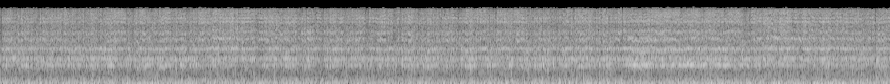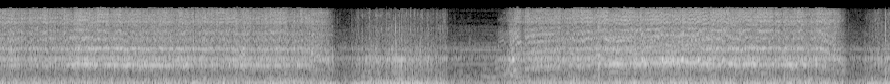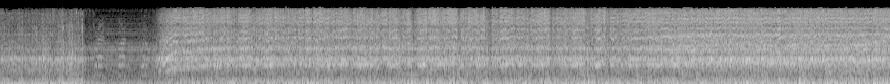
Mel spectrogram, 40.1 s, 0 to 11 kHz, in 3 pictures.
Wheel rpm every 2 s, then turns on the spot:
200, 200, 200, 200, 200, 200, 200, 200, 190, 60, 60, 200, 180, 50, 60, 210, 210, 220, 210, 210.
18-20 26-28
